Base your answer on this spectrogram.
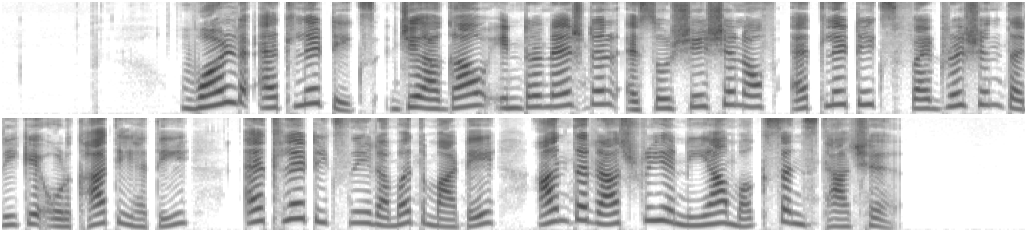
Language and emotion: Gujarati, neutral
